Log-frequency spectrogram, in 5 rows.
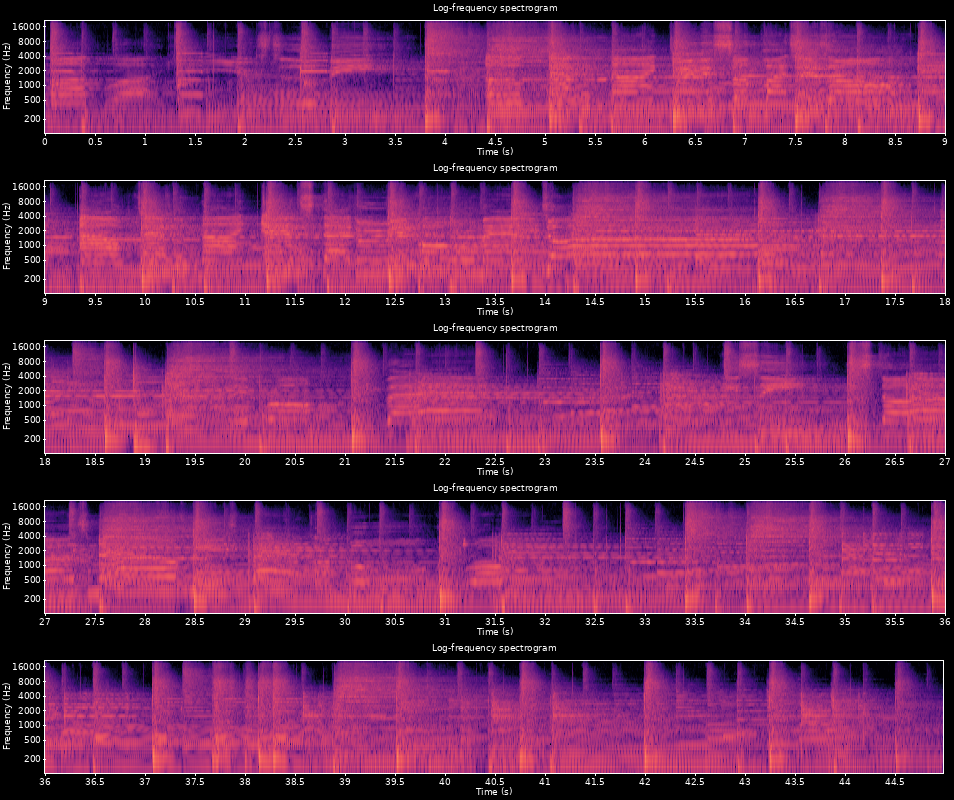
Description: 粒揃いに良い曲良いメロディが並び、コーラスワークも嬉しい良盤。
Rock, Pop, Indie　France　12inchレコード　33rpm　Stereo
